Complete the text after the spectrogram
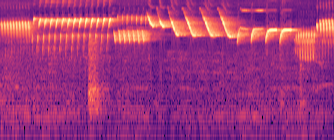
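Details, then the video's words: Canary singing an energetic stimulation song: rapid high trills held in steady rolls, a brief lower buzzy roll, a run of descending swept whistles, then a deeper chopped trill before high rapid notes return. "تمتلك كناري لم يغرد منذ فترة؟أسمعه هذا التحفيز 😚hot canary"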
